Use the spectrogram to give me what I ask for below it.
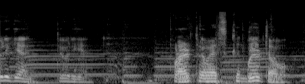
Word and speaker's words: Puerto Escondido: Puerto Escondido.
